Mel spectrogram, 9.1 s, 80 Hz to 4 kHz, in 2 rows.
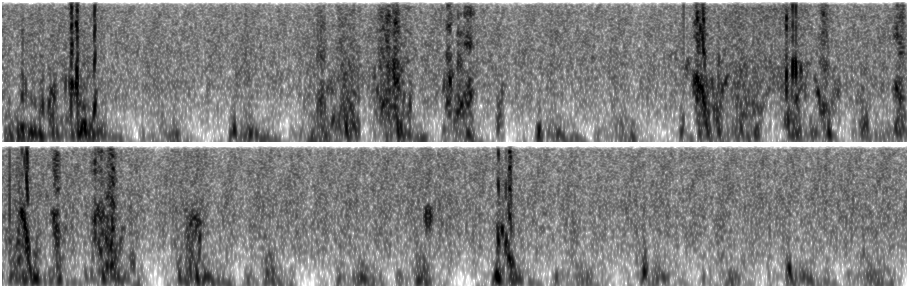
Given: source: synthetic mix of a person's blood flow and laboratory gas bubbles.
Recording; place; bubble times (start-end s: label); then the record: Doppler ultrasound of blood flow; precordium
0.01-0.50 s: bubbles
1.56-1.81 s: bubbles
1.83-2.08 s: bubbles
2.19-2.40 s: bubbles
2.46-2.54 s: bubbles
3.41-4.20 s: bubbles
4.24-4.36 s: bubbles
4.44-4.74 s: bubbles
4.76-4.86 s: bubbles
4.92-5.21 s: bubbles
5.37-5.55 s: bubbles
6.62-6.69 s: bubbles
6.96-7.13 s: bubbles
From the record:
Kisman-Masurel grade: 233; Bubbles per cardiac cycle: several, 3 to 8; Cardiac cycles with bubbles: 50 to 99%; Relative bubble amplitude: loud (0.450 to 0.775); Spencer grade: 3 (all of the cardiac periods contain showers or single bubble signals, but not dominating or overriding the cardiac motion signals); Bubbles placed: anywhere in the cardiac cycle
